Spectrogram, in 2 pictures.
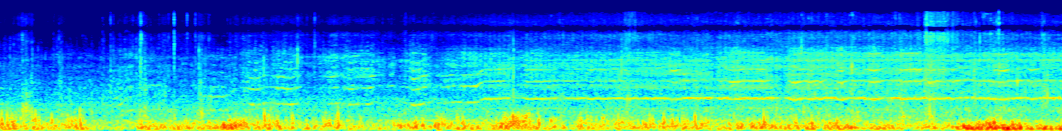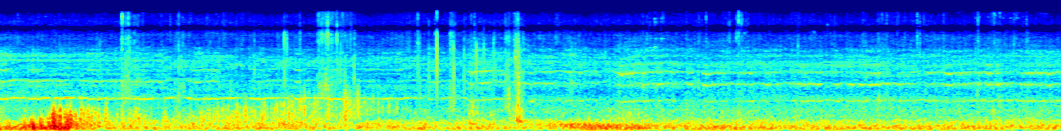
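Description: Stones crunch and rattle under a toy truck's tyres.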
